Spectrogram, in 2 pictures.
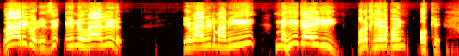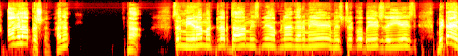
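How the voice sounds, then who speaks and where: A man with an Indian accent teaching an online class, animated and teasing, calling on students by name and repeating key phrases slowly for notes. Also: very high-pitched, no echo, rough recording.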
